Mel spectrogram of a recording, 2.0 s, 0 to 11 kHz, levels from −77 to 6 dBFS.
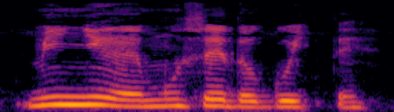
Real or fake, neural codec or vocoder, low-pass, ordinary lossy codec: real; none; 9.9 kHz; AAC, 32 kbps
